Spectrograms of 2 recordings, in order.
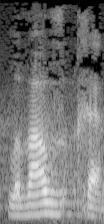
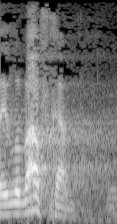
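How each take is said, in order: First: The second labial sound is said like v. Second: The second labial sound is said like f. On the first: The speaker calls it right. "You have to like sweat a little" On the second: The speaker calls it wrong. "If you're a little lazy, you'll say levavchem"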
